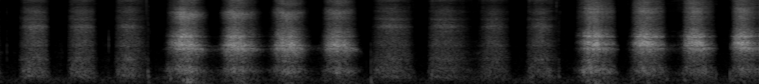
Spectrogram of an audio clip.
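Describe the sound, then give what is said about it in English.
Rhythmic breathing in short segmented bursts: four quick nasal inhales in a row followed by four steady exhales through the mouth, repeating in a regular pattern with no talking. “Now, you're going to inhale through your nose, as you probably heard, and exhale out your mouth.”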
